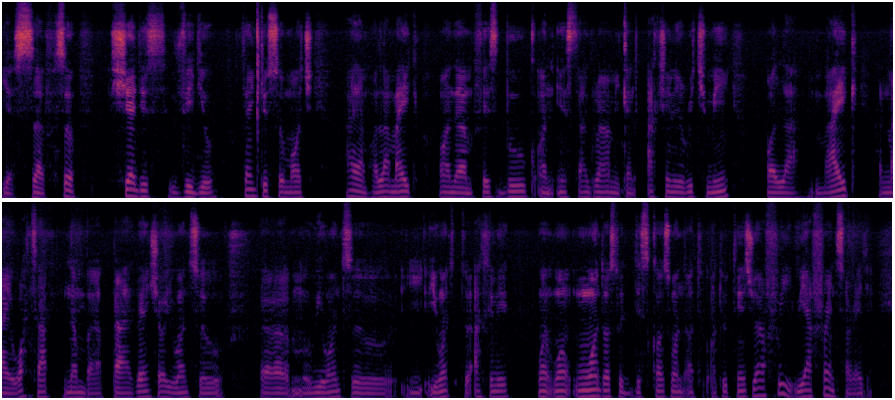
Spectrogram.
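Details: Adult male self-described stammerer, proud of it, speaking English; stuttering.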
